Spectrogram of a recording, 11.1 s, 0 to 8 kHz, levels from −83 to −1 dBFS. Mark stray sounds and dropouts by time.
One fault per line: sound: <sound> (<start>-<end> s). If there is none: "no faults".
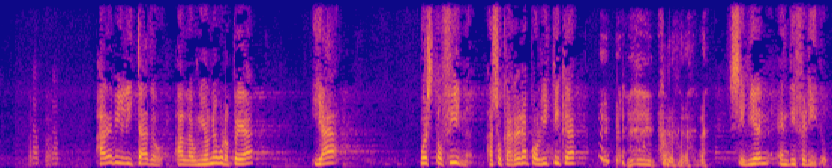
sound: laugh (0.4-0.8 s)
sound: laugh (8.0-9.5 s)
